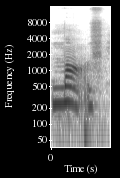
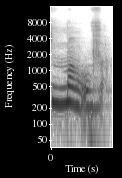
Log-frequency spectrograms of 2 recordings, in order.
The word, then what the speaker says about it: mauve: mo move moth but it's actually said so as in to rhyme with the grove move go grove mouth grove so make sure the next time you say this color it's not supposed to be mauve it's move okay now the third one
